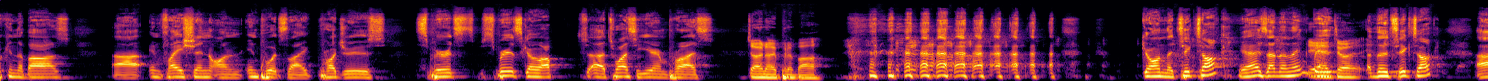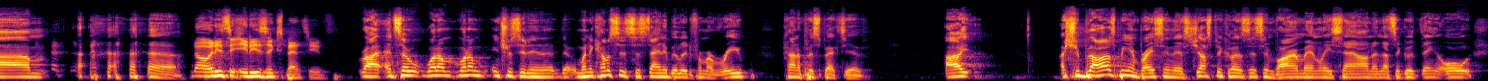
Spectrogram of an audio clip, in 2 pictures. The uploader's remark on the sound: This episode is a recording of an interesting one on one chat I had up in Brisbane last month for Paramount Liquor’s Future Proof event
